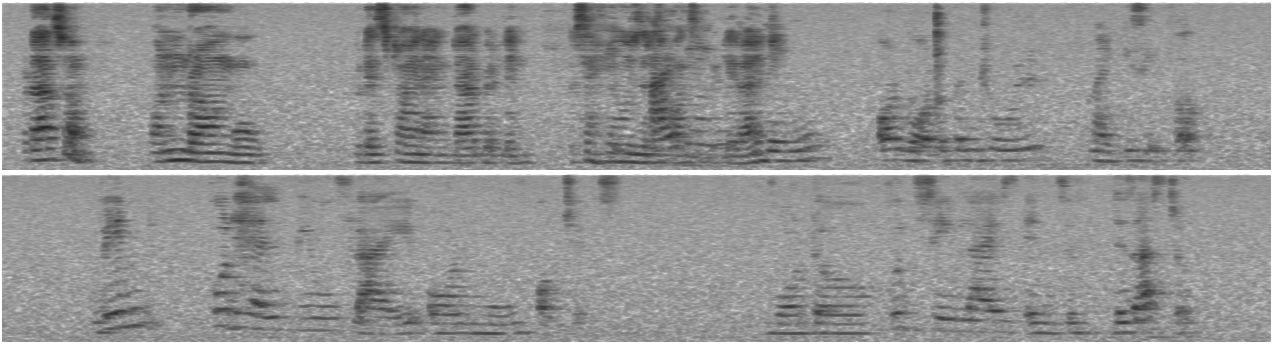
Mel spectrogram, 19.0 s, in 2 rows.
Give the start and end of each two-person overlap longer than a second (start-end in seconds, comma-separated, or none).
4.5-5.8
